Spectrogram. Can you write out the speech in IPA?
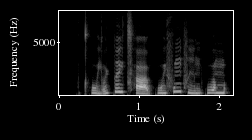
t̪ʰ uː˨˩ j ɵ˥ ɥ p e˥ j t͡sʰ aː˨˩ kʷ e˨ j f ʊ˥ ŋ f iː˨ m kʷ ɐ˧ m

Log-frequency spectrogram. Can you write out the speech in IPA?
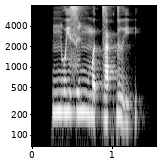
ɲ u˧ j z i˧ ŋ m ə˨˩ t̚ z a˨˩ k̚ ɗ ɨ̰˧˨ j ʔ

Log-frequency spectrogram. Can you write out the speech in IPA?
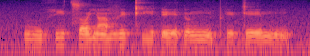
uː˨ h i˦ t͡s ɔ˦ j ã˦ v ɪ˦ kʰ i˨ ɗ eː˨ ɗ ʊ˦ ŋ ĩ˨ pʰ ɪ˨ ɡ eː˦ m ĩ˨

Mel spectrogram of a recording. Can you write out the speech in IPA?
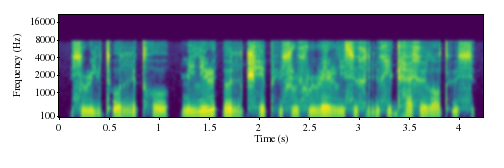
s y ɭ j y tʼ o r ø kʰ o | ɳ i l i ɭ | ɵ r t͡ʃʰ e pʰ y s ɭ ʉ x ɭ y ɭ e ɭ l i s ʉ x r ʉ x i ɖʱ æ x ø l ɔ tʼ ʉ s

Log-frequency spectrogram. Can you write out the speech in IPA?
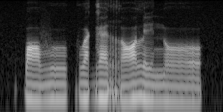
k͡p ɔ˨ β uː˨ kʷ a˦ ɡ ɛ˦ r ɔ˨˦ l i˨ n oː˨

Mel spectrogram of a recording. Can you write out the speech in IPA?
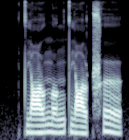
t̪ j ɑ˧˥ ʊ̯ n̪ ɤ˧˥ ŋ t̪ j ɑ˨˩ ʊ̯ ʈ͡ʂʰ ɻ̩˥˩

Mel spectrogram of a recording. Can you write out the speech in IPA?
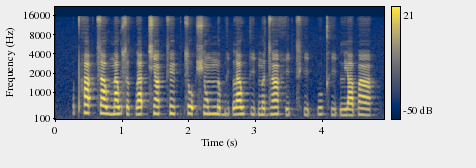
pʰ a˦ ʔ t͡s a˥˧ w n̪ a˦ w s ə˨ k̚ l a˦ t̚ ɕ ã˦ k̚ s ẽ˦ k̚ t͡s o˦ ʔ ɕ ɔ̃˦ m n̪ ə˧ b i˨ ʔ l a˦ w k i˨ ʔ n̪ ə˧ d͡z ã˥˧ h i˨ ʔ t͡sʰ i˨ ʔ p u˦ kʰ i˨ ʔ l j a˧ p ã˥˧

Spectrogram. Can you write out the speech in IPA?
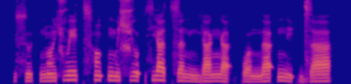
s u˨ t̚ n̪ ɔ̃˧ ɕ w e˥˧ t͡sʰ ɔ̃˦ k̚ m ə˧ ɕ o˦ ʔ s j a˥˧ t͡s a˥˧ n ŋ j a˦ ŋ a˨ ʔ p ɔ˨˩ n̪ a˦ ʔ n̪ i˨ ʔ d͡z a˦

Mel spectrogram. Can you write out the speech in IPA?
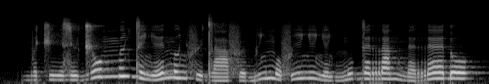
b ə˩ t͡ʃ iː˩ z y˩ d͡ʒ oː˥ mː ø˥ ʎ d e˩ ʎ eː˥ n o˥ ʎ f y˩ d l aː˩ f ø˩ b i˥ ʎ m o˩ f iː˥ ʎ i˩ ʎ ɛ˩ ʎ ŋ͡m u˥ ɡ ɛ˥ r a˥ nː ɛ˩ r ɛː˥ ɗ o˥

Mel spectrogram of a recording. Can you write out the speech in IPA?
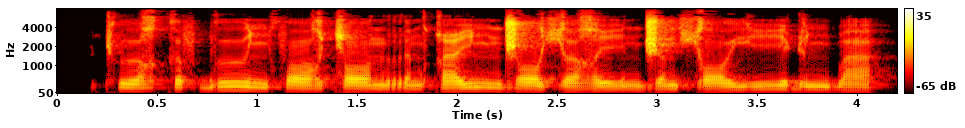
ʈʰ ɯː ʁ k ə f b ɯː ɲ f ɔː ʁ c ɔː n r ə n q iː ɲ n d͡ʒ ɔː ç əː ʁ iː n d͡ʒ ə n ç ɔː j iː ɖ ɯ ɲ b a

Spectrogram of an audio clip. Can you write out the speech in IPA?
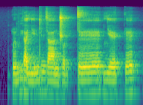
p ə̃ v i ɾ a lʲ e n d y n z aː n d͡ʒ ɔ d tː ɛ̃ː | lʲ ɛː kː ɛ̃

